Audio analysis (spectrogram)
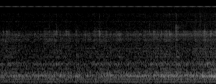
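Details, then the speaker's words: Mid-1960s Magnavox AstroSonic console stereo turntable spinning. Faint steady rasping whir with a high ringing tone, from the idler wheel whose rubber is rock-hard and cracked. Turntable idler wheel noise. "you know that noise the rubber is hard as a rock and it's cracked"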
